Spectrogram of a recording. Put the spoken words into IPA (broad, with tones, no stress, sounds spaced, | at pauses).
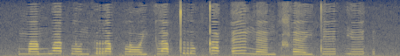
m a˦˥ m w a˥˩ t̚ l o˧ n k r a˥˩ p̚ k l ɔː˨˩ j k l a˦˥ p̚ t r o˥˩ k̚ t a˥˩ k̚ ʔ ɛː˥˩ ŋ ɛː˨˩ ŋ t͡ɕʰ ɛː˨˩ j t eː˦˥ t̚ j e˦˥ ʔ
